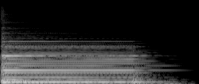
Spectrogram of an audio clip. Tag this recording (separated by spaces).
piano twang percussion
